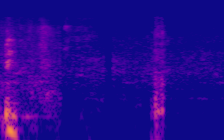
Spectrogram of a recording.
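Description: A brief laugh that trails off at once, then near silence broken by one short soft sound about one and a half seconds in.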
